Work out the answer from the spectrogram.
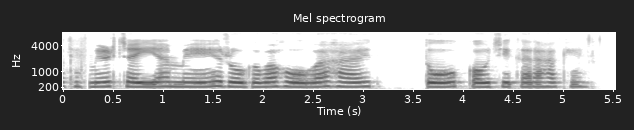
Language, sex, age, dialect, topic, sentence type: Magahi, female, 56-60, Central/Standard, agriculture, question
